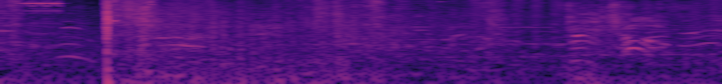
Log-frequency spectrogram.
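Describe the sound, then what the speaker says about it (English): Swarm launcher firing in Call of Duty: one sharp, loud blast opens a roiling wash of explosions and gunfire, with shouted voices over the battle noise. "Hit him with the swarm launcher!"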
